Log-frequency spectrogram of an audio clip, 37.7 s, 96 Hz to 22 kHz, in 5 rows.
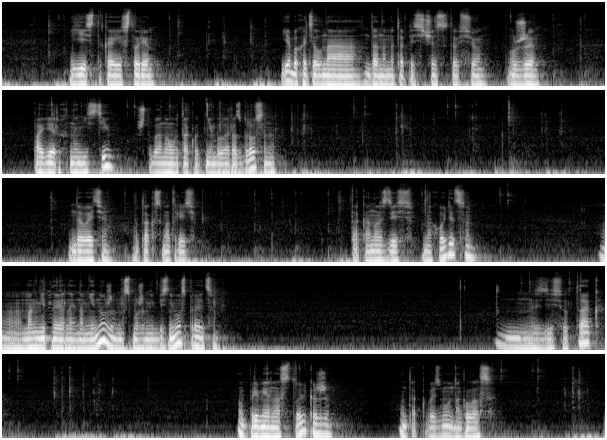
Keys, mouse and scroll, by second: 0.0-0.7 scroll down 7, 0.8 shift+middle click, 1.2-1.6 scroll down 3, 1.9 shift+middle click, 2.3-2.7 scroll down 2, 2.7 ctrl+s, 3.1 z, 3.6 middle click, 4.2-4.8 scroll down 6, 4.9 shift+middle click, 5.7 KP_Decimal, 6.2-6.7 scroll down 3, 6.9 middle click, 6.9-7.4 scroll down 4, 7.3 middle click, 9.1 shift+click, 9.5 shift+click, 10.1 g, 12.4 g, 13.7 KP_0, 14.3 z, 15.8-16.3 scroll up 3, 16.4 shift+middle click, 16.8-17.4 scroll up 3, 17.4 z, 17.8 middle click, 18.4-18.8 scroll up 3, 18.8 shift+middle click, 19.7 middle click, 21.3 click, 23.0 g, 24.9 g, 29.6 click, 30.2 click, 30.8 g, 36.8 click, 37.2 g.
